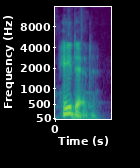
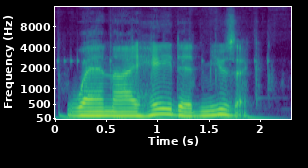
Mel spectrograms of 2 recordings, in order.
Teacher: she said hated with a tap T, which sounds like a soft D sound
